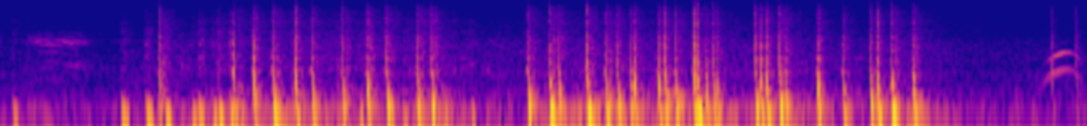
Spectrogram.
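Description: Firework sparks crackle.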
